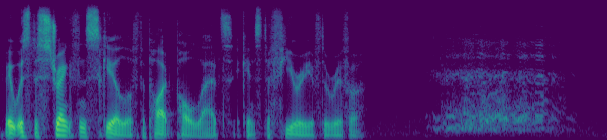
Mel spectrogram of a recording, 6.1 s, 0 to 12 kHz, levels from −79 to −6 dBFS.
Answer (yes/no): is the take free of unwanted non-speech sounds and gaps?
no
